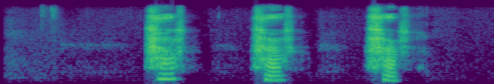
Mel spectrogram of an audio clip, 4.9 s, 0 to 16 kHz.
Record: {"exhalation_length": "4.9 s", "exhalation_amplitude": 11008, "exhalation_signal_mean_std_ratio": 0.35, "survey_phase": "beta (2021-08-13 to 2022-03-07)", "age": "45-64", "gender": "Female", "wearing_mask": "No", "symptom_cough_any": true, "symptom_runny_or_blocked_nose": true, "symptom_sore_throat": true, "symptom_fatigue": true, "symptom_headache": true, "smoker_status": "Never smoked", "respiratory_condition_asthma": false, "respiratory_condition_other": false, "recruitment_source": "Test and Trace", "submission_delay": "2 days", "covid_test_result": "Positive", "covid_test_method": "RT-qPCR", "covid_ct_value": 22.0, "covid_ct_gene": "S gene", "covid_ct_mean": 22.4, "covid_viral_load": "44000 copies/ml", "covid_viral_load_category": "Low viral load (10K-1M copies/ml)"}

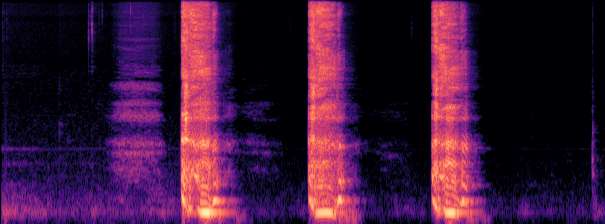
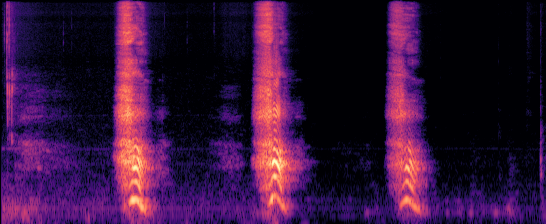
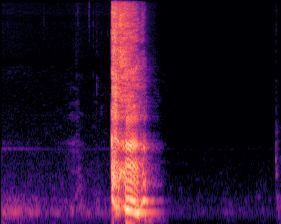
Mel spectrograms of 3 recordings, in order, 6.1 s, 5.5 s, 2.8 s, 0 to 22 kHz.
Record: {"three_cough_length": "6.1 s", "three_cough_amplitude": 32768, "three_cough_signal_mean_std_ratio": 0.35, "exhalation_length": "5.5 s", "exhalation_amplitude": 32768, "exhalation_signal_mean_std_ratio": 0.27, "cough_length": "2.8 s", "cough_amplitude": 32768, "cough_signal_mean_std_ratio": 0.29, "survey_phase": "beta (2021-08-13 to 2022-03-07)", "age": "45-64", "gender": "Female", "wearing_mask": "No", "symptom_none": true, "smoker_status": "Never smoked", "respiratory_condition_asthma": false, "respiratory_condition_other": false, "recruitment_source": "REACT", "submission_delay": "2 days", "covid_test_result": "Negative", "covid_test_method": "RT-qPCR"}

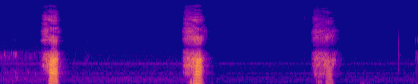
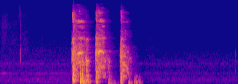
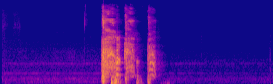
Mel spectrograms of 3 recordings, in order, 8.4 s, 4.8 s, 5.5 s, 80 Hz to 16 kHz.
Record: {"exhalation_length": "8.4 s", "exhalation_amplitude": 31967, "exhalation_signal_mean_std_ratio": 0.18, "three_cough_length": "4.8 s", "three_cough_amplitude": 32768, "three_cough_signal_mean_std_ratio": 0.29, "cough_length": "5.5 s", "cough_amplitude": 32021, "cough_signal_mean_std_ratio": 0.26, "survey_phase": "alpha (2021-03-01 to 2021-08-12)", "age": "18-44", "gender": "Male", "wearing_mask": "No", "symptom_cough_any": true, "symptom_new_continuous_cough": true, "symptom_fatigue": true, "symptom_change_to_sense_of_smell_or_taste": true, "symptom_loss_of_taste": true, "symptom_onset": "5 days", "smoker_status": "Never smoked", "respiratory_condition_asthma": false, "respiratory_condition_other": false, "recruitment_source": "Test and Trace", "submission_delay": "1 day", "covid_test_result": "Positive", "covid_test_method": "RT-qPCR", "covid_ct_value": 18.6, "covid_ct_gene": "S gene", "covid_ct_mean": 20.5, "covid_viral_load": "190000 copies/ml", "covid_viral_load_category": "Low viral load (10K-1M copies/ml)"}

